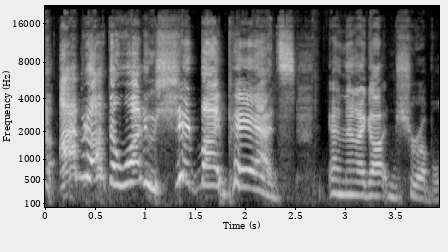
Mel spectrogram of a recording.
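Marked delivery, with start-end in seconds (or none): 0.0-2.5 acted-out, furious, high, angry shouting. Recalling yelling at a man in a retail job, retelling a yell. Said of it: "the time I yelled at a man".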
